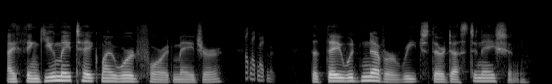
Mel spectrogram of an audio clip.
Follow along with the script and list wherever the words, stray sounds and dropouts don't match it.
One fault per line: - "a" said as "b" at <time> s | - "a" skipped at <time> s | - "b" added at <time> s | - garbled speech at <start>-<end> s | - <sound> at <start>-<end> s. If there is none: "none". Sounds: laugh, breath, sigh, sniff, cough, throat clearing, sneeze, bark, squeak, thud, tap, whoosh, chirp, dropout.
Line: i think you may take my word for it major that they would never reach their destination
- chirp at 2.5-2.8 s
